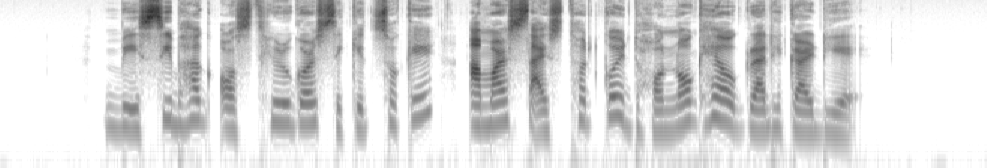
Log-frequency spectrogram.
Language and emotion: Assamese, disgusted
